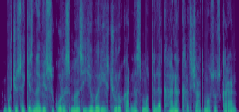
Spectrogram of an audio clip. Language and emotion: Kashmiri, fearful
